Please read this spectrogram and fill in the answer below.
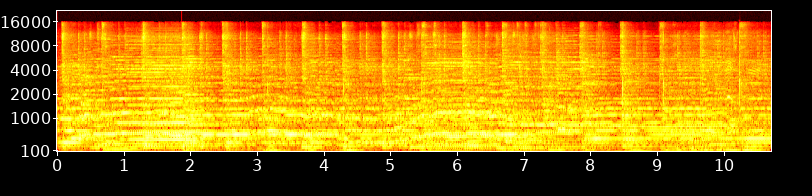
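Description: Band playing upbeat instrumental dance music, a violin carrying the melody over a bass line and a steady beat.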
